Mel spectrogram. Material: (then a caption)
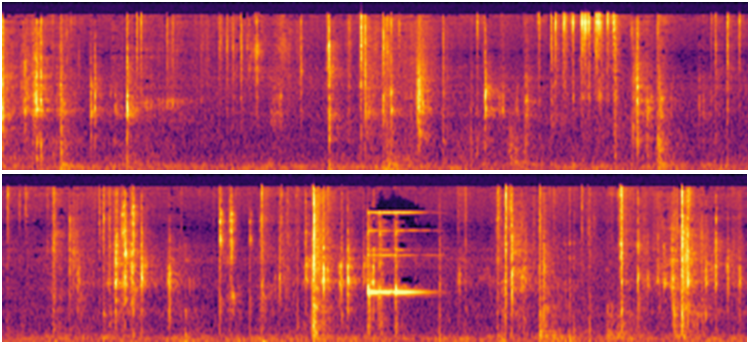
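Soap. A utility blade scrapes and carves shavings off the surface of a solid blue marbled soap bar held in the hand. The quiet, bright, crisp scraping and crackling comes in rapid bursts with a low steady hum beneath, and a short squeaky tone rings out near the eleven-second mark.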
